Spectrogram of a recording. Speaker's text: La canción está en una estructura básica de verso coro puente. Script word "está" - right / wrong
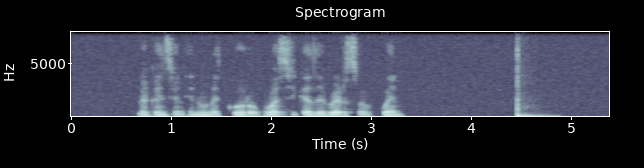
wrong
